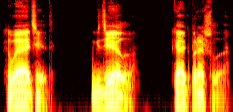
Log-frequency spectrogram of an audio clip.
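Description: A man voicing an old, stern crime boss who speaks slowly and curtly, grumbling his orders. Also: low-pitched, expressive, fairly bright tone, no room sound, studio quality, full character voice. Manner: slow, curt, grumbling.

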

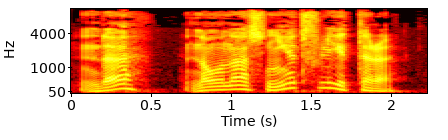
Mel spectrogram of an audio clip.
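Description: A man's voice: mid-range voice, big pitch swings, measured pace, no room sound, clean studio sound. A man voicing a wary frontier settler. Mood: guarded.

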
